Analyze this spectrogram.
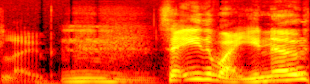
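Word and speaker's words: Loab: in a video so I think it's pronounced low so either way you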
